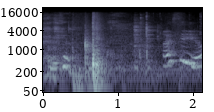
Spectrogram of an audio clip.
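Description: A metal spoon clinking against a dish while a baby is spoon-fed, with a few sharp clinks about half a second in and again shortly before the end.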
